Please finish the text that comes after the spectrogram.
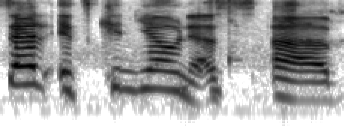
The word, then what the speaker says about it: Quiñones: It's Quiñones because my father's from Puerto Rico. So, it's got those strange letters that aren't English letters in it.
